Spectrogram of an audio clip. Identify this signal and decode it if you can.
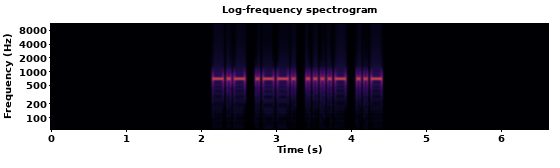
Morse code, heard as a keyed tone, about 25 wpm, 700 Hz. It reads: KP4U
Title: DXCC-100 Call Signs - 4 Characters - Repeated 2x - 25wpm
